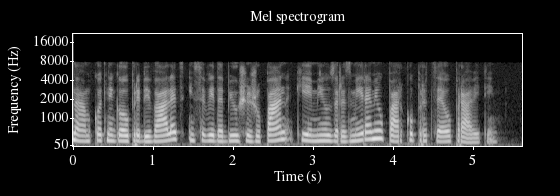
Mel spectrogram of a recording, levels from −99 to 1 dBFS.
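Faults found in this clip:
Bluetooth LC3 compression, throughout: likely low-bitrate LE Audio link, consistent with 32 kbps and 10 ms frames. Upper spectrum zeroed and noise-filled, nothing above 7.7 kHz. Speech plainly degraded: breathy, grainy edge on voiced sounds, dull top end.

Dropped samples, 2.28 s (just after "in seveda bivši") and 3.28 s: likely stream discontinuities, each losing a fraction of a millisecond. Waveform jumps to a later value, producing a single sharp click, a thin vertical line across the spectrum. No audible content lost.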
